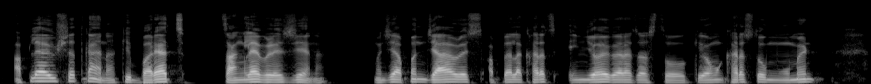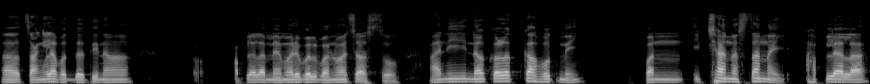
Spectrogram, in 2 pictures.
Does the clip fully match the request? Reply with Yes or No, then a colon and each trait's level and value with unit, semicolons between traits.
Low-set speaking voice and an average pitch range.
No: low, 110 Hz; narrow, 2.3 semitones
